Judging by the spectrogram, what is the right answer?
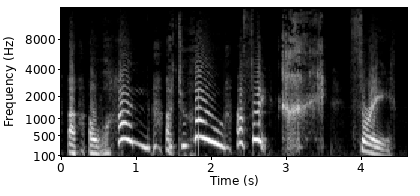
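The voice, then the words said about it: Imitation of a cartoon owl voice. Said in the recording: “That was the perfect impression of the Tootsie Pop Owl.”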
